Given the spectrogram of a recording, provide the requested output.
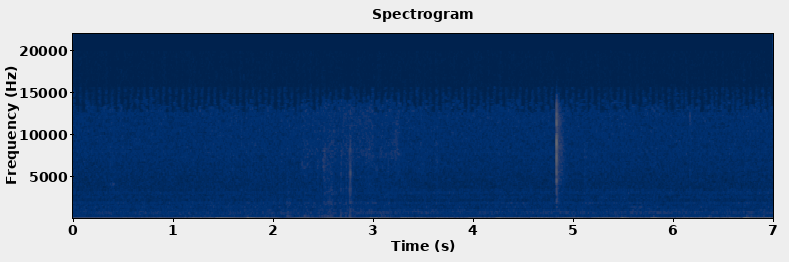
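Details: Miller and Kreisel MX-125 subwoofer amplifier, customer complaint of hum/buzz and distorted sound, hum persists after cleaning pots: low steady hum with uneven, breaking-up bass thumps.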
